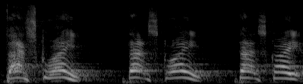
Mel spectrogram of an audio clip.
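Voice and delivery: high, loud delighted praise; enthusiastic marker. Acted. Teacher highlighting a pupil's work, loudly enthusiastic. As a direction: exclaim it with soaring approval. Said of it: "you go with a highlighter pen".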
